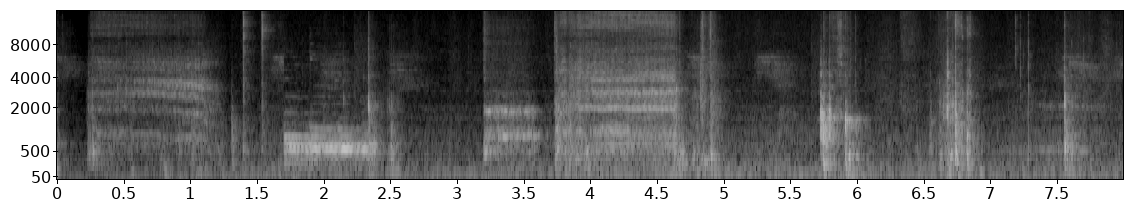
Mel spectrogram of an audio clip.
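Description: Thermomix (Bimby) TM6 kitchen machine: two short electronic tones, a brief whirring burst about four seconds in, then a few sharp plastic clicks near the end.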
